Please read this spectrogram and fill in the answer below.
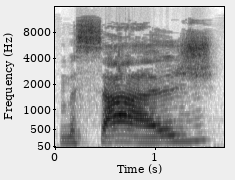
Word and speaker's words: massage: television very good now there are only a few words that have the voiced z sound at the end a few of these words are the color beige the word massage and the word Prestige okay now that you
